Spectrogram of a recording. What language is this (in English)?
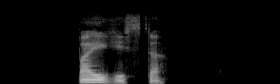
Central Yupik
